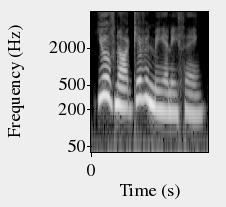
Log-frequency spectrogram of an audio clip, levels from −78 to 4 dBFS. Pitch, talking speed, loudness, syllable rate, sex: 230 Hz, 245 wpm, -14 LUFS, 6.8 syllables/s, female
